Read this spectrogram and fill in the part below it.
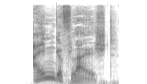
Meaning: inveterate, dyed-in-the-wool, ingrained, chronic
- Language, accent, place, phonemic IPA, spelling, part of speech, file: German, Germany, Berlin, /ˈaɪ̯nɡəˌflaɪ̯ʃt/, eingefleischt, adjective, De-eingefleischt.ogg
